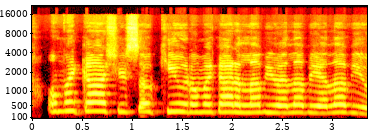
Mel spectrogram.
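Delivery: very high, happy, gushing sing-along talk voice. Showing how you greet a dog, happy voice to a dog. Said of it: "because you did the happy voice".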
